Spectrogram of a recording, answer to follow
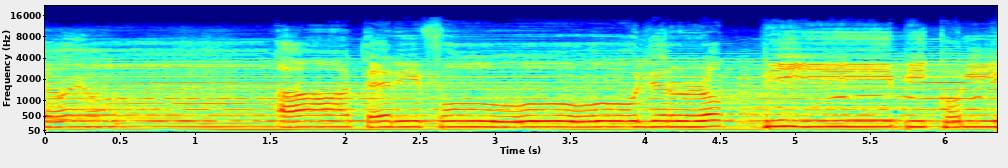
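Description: A solo voice singing a melismatic liturgical hymn in phrases, over a sustained keyboard drone with violin.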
